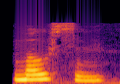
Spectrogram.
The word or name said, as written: mosan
